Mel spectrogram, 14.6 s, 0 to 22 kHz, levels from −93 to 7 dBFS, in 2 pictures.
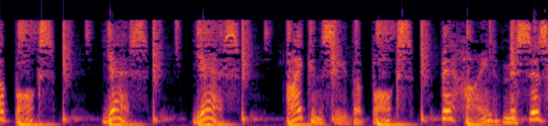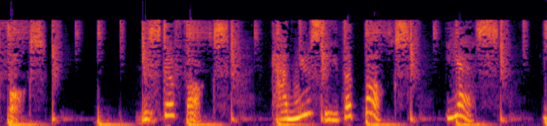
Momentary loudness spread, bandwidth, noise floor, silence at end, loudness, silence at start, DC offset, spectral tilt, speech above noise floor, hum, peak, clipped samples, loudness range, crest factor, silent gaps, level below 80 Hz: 14 LU; 12 kHz; -37 dBFS; 0 s; -14 LUFS; 0 s; under 0.1%; -4 dB/octave; 24 dB; none; 0 dBFS; under 0.1%; 4 LU; 14 dB; none; -24 dBFS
